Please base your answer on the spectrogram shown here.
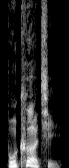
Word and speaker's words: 不客气: When 不， is followed by a fourth tone, its tone changes from the fourth tone to the second tone.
